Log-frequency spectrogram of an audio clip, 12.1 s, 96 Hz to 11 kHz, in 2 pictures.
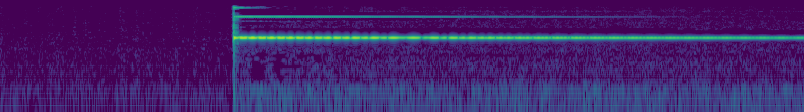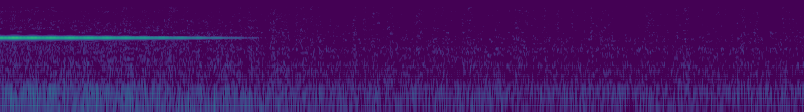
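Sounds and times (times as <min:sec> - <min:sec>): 
single bright bell ringing: 0:01.8 - 0:07.6.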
